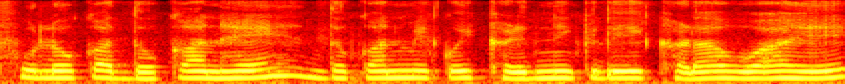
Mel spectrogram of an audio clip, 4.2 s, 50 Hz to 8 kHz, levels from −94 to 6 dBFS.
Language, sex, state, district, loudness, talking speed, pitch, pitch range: Hindi, female, Maharashtra, Gondia, -13 LUFS, 200 wpm, 200 Hz, 195-205 Hz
